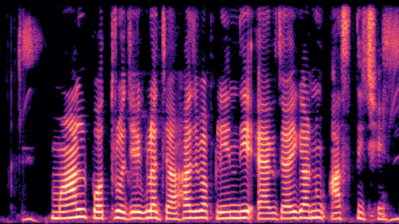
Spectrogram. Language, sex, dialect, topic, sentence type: Bengali, female, Western, banking, statement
